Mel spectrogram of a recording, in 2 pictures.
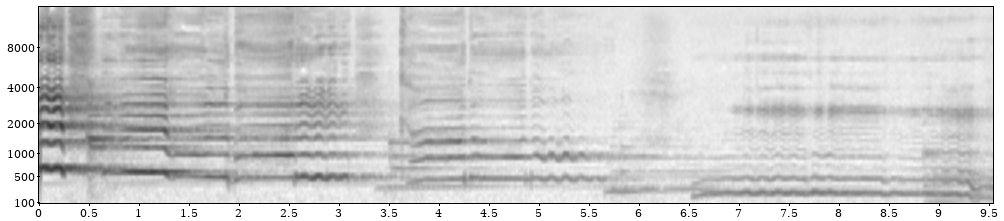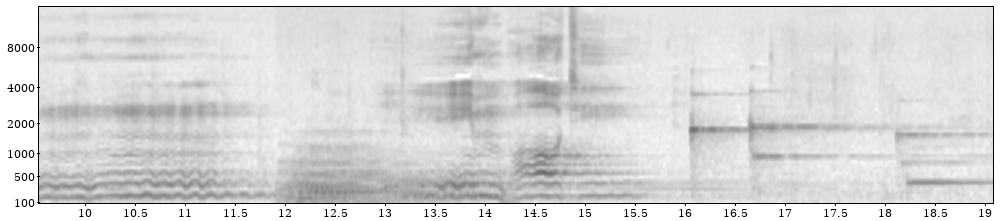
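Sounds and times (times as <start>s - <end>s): slow contemporary classical music: 0.0s - 19.0s.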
